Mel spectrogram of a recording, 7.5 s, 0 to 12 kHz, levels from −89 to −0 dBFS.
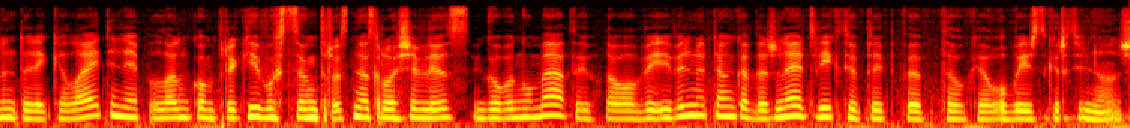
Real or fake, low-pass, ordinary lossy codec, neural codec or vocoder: fake; 9.9 kHz; Opus, 64 kbps; autoencoder, 22.05 kHz, a latent of 192 numbers a frame, VITS, trained on many speakers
